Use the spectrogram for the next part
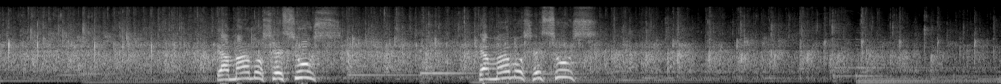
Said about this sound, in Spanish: Dale un fuerte aplauso que vive y reina.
